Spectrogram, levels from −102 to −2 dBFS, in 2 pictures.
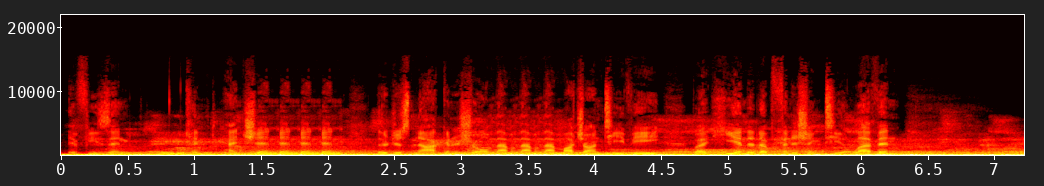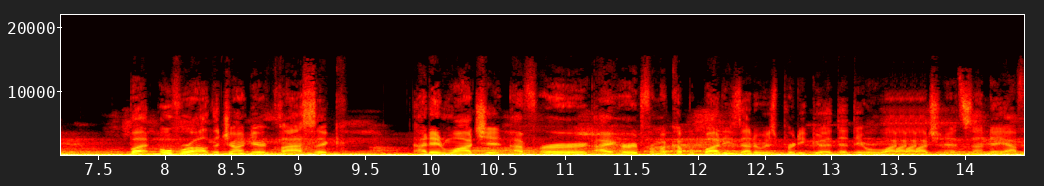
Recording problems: background chatter; loud; throughout; 3 voices, 7 dB below the speech
low rumble; loud; throughout; 10 dB below the speech
audio stuttering; at 1.5 s, at 3 s and at 13 s

